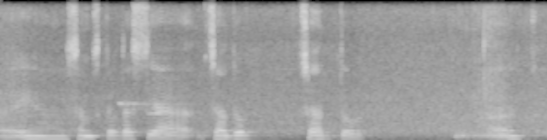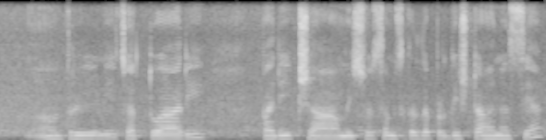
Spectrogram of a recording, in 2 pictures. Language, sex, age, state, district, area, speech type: Sanskrit, female, 45-60, Kerala, Thiruvananthapuram, urban, spontaneous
